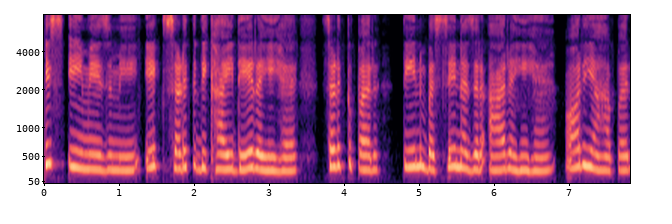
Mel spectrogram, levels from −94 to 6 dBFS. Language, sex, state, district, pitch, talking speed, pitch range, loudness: Hindi, female, Bihar, Sitamarhi, 265 Hz, 155 wpm, 245-305 Hz, -15 LUFS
